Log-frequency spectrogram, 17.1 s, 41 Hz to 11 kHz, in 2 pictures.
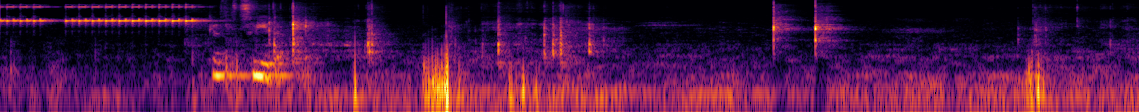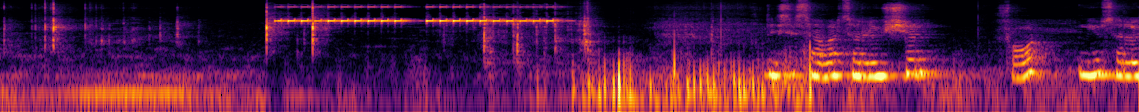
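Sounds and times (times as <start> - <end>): pager high-pitched beeping: 0.0 - 1.6, 10.6 - 12.9.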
